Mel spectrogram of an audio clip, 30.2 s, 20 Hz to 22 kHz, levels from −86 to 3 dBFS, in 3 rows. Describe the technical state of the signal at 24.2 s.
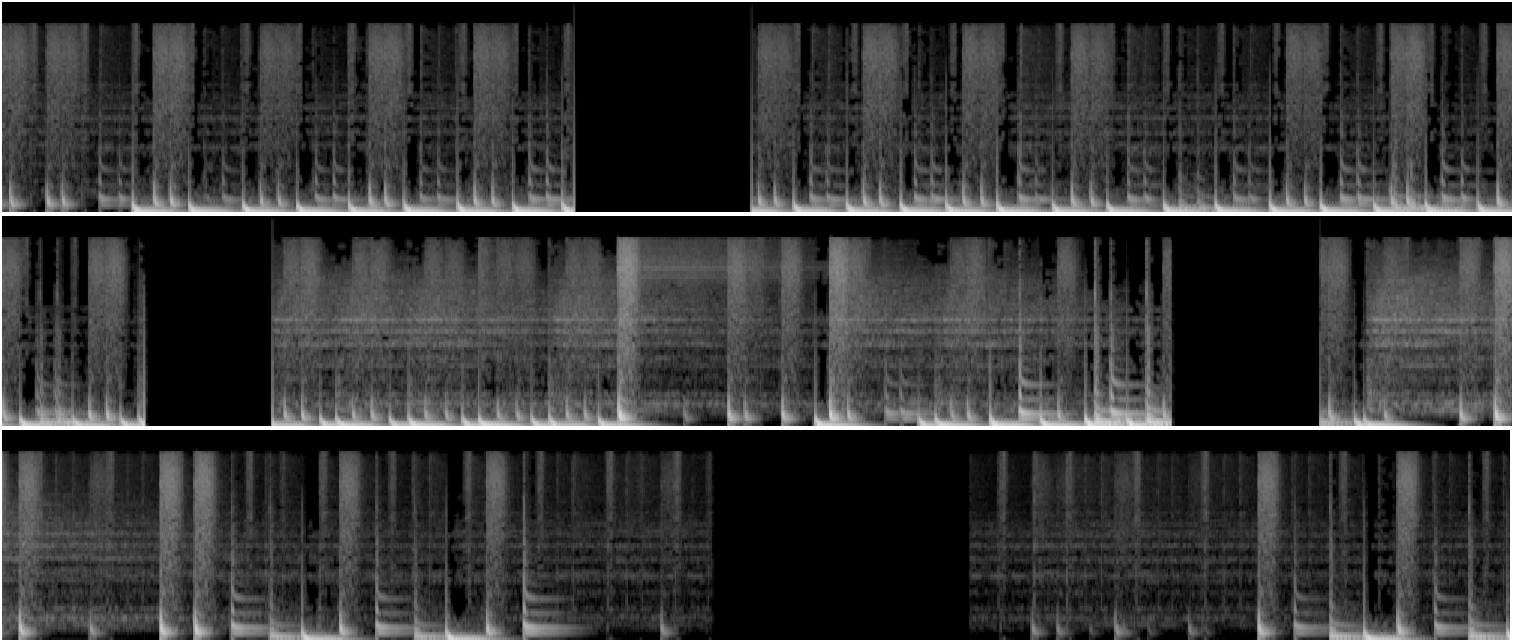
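At 24.2 s the music plays through intact, with no fault in the signal at that point.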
